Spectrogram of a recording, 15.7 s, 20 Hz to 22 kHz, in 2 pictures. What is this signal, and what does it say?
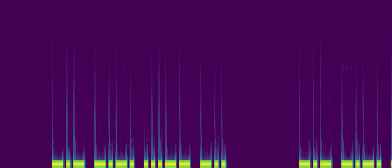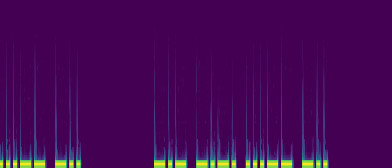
Morse code, heard as a keyed tone, about 17 wpm, 700 Hz. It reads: KC3D KC3D KC3D
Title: USA Call Signs - 4 Characters - Repeated 3x - 17wpm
